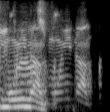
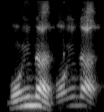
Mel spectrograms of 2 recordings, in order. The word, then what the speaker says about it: Mainak: Is it Manik or Mainak? Sir, it is actually pronounced Moinak. Moinak. Yes, sir. In Bengali language, sir.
